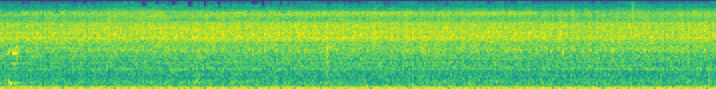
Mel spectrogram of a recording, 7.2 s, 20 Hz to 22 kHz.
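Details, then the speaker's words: 1987 GMC Suburban just fitted with Evil Energy aftermarket carburetor replacing Edelbrock, one-chamber Flowmaster mufflers: low, even idle rumble, no misses, hunting or knocks; not smoking or smelling rich; runs smoothly. "That thing, hey guys, that thing runs better than old Edelbrock. Sounds good, ain't smoking. Don't smell rich."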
